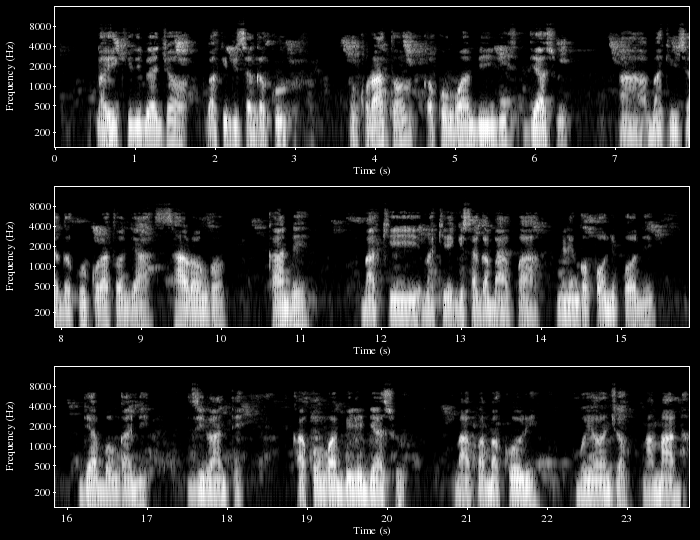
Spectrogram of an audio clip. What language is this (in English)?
Amba (Uganda)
